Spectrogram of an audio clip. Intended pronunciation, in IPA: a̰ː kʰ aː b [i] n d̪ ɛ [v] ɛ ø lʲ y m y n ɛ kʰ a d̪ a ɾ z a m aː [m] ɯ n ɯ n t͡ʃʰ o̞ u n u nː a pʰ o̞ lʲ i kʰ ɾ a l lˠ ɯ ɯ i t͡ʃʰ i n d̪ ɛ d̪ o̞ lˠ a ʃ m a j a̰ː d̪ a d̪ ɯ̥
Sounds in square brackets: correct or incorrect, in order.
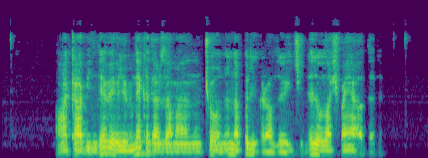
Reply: correct, correct, incorrect: n

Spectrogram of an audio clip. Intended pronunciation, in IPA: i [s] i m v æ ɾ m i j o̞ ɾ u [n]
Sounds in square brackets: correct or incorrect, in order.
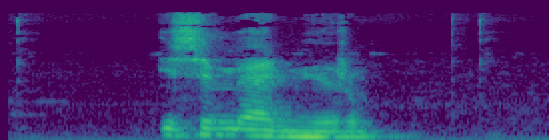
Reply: incorrect: z, incorrect: m

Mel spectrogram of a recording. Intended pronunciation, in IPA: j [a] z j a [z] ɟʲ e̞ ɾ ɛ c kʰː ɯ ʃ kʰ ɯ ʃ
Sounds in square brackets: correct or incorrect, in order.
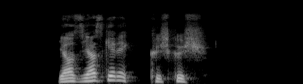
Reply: correct, correct

